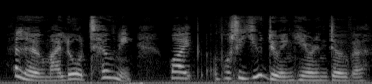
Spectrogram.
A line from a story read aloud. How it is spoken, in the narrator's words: she said merrily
